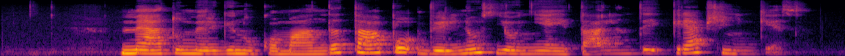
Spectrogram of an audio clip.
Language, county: Lithuanian, Marijampolė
